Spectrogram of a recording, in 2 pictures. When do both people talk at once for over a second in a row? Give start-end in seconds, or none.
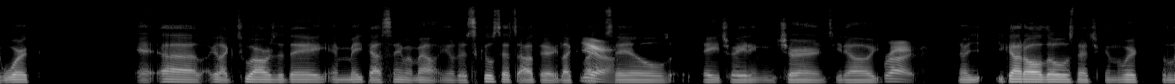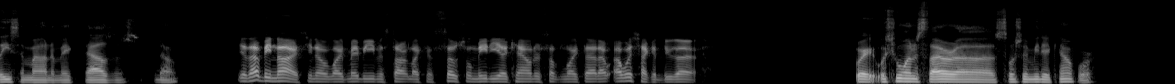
none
